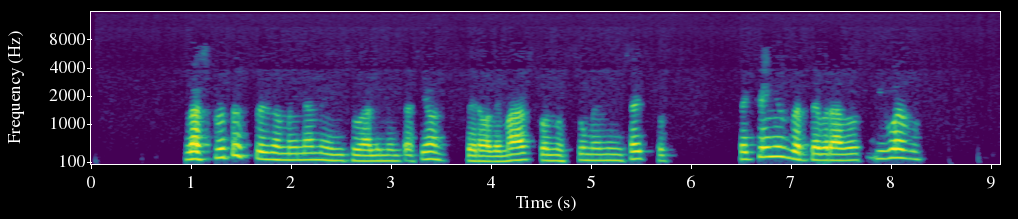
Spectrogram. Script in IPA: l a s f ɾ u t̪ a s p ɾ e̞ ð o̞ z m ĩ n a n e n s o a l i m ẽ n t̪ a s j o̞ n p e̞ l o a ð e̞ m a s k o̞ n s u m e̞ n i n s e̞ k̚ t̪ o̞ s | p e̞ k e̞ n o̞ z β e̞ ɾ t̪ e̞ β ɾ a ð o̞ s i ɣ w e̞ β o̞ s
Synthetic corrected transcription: l a s f ɾ u t̪ a s p ɾ e̞ ð o̞ m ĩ n a n e n s u a l i m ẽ n t̪ a s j o̞ n p e̞ ɾ o a ð e̞ m a s k o̞ n s u m e̞ n i n s e̞ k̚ t̪ o̞ s | p e̞ k e̞ ɲ o̞ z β e̞ ɾ t̪ e̞ β ɾ a ð o̞ s i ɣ w e̞ β o̞ s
